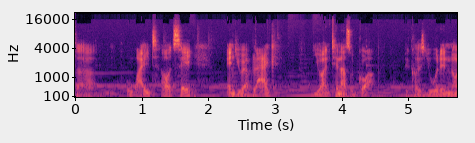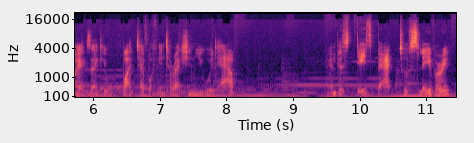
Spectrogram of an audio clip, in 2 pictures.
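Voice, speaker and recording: Zimbabwe-born middle-aged male officer, very low voice, thoughtful testimony over faint music. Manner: reflective, measured, with frequent fillers. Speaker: police constable. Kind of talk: personal testimony interview. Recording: soft music underneath.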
